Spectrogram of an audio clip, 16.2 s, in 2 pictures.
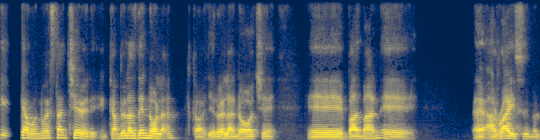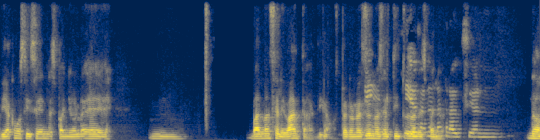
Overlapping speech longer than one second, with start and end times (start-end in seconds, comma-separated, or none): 13.6-14.8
